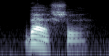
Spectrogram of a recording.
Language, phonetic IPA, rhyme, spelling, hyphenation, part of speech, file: Hungarian, [ˈbɛlʃøː], -ʃøː, belső, bel‧ső, adjective / noun, Hu-belső.ogg
- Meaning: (adjective) interior, internal, inner, inside, end-/endo- (having to do with the inner part of something); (noun) interior, inside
